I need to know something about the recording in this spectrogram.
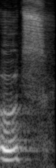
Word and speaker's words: Uz: a man in the land of oots which is the proper pronunciation of that i've gone years calling it uz and discovered this week that actually in hebrew it's oots whose name was job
